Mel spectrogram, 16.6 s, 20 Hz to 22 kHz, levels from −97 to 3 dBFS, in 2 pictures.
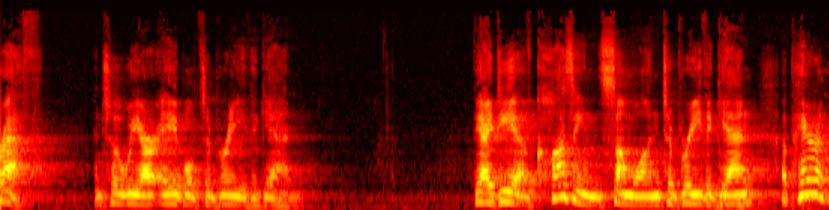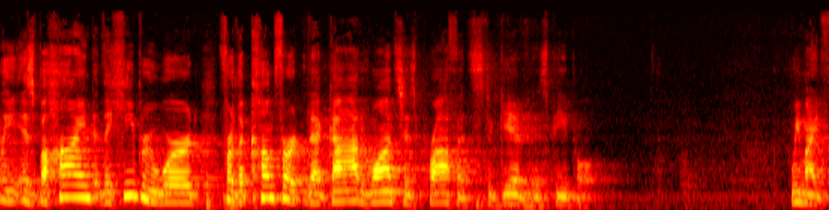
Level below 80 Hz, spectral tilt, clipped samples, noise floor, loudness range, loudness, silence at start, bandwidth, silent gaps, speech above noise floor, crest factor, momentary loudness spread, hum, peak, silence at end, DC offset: -68 dBFS; -5.5 dB/octave; under 0.1%; -72 dBFS; 8 LU; -28 LUFS; 0 s; 17.5 kHz; none; 44 dB; 22 dB; 15 LU; none; -8 dBFS; 0 s; under 0.1%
